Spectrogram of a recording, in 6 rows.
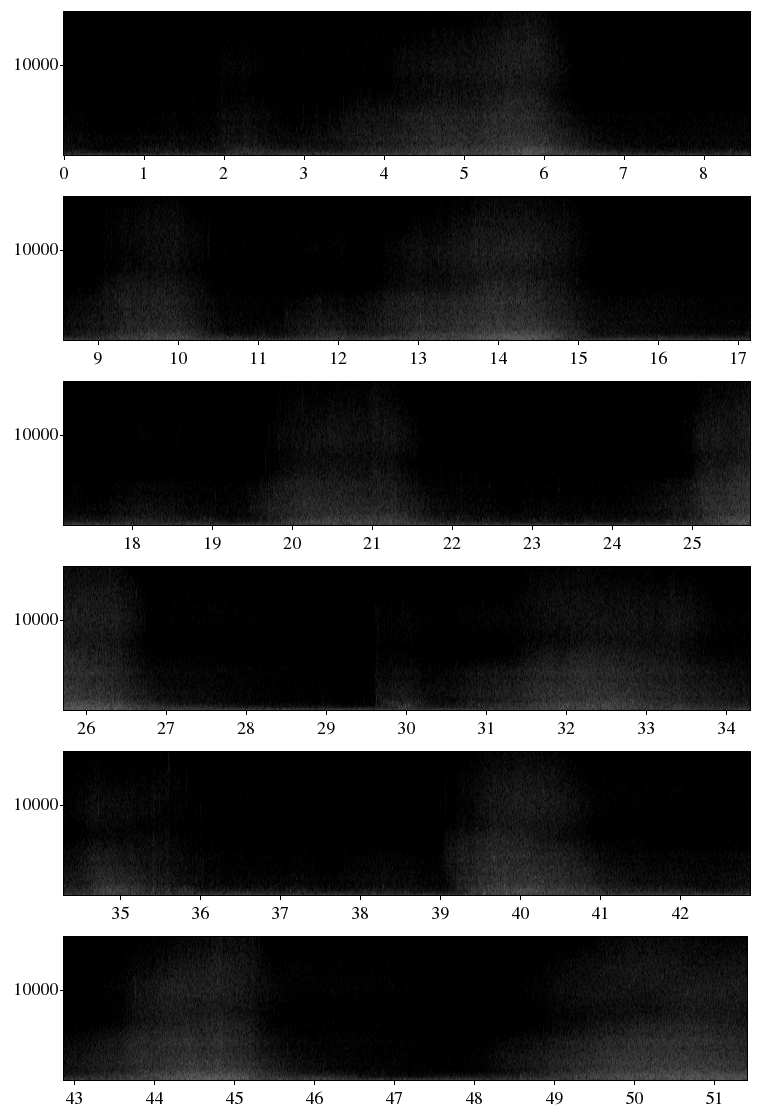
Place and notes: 林投金沙灘, Huxi Township - Sound of the waves
In the beach, Sound of the waves
Zoom H2n MS +XY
